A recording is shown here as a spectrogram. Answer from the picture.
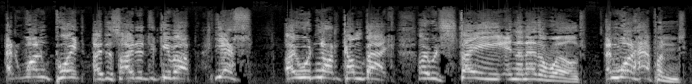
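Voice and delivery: high, loud brooding monster voice; a beast nursing his grudge; vengeful bat-creature. Acted. Agrajag recounting his return.

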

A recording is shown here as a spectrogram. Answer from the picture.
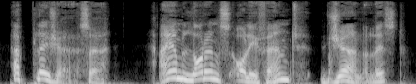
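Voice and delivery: high, cordial gentleman's greeting. A narrator's reading. Oliphant introducing himself to suspicious Tate, cordial. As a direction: introduce yourself with effusive courtesy. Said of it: "confused by Oliphant's cordiality".

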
